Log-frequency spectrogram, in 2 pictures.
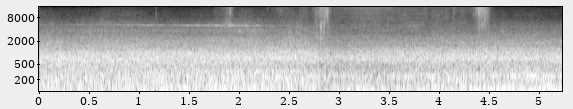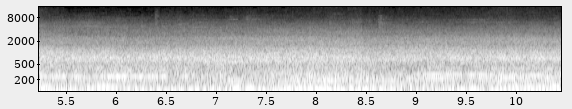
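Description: Tri-Rail commuter train approaching, its diesel engine drone growing stronger partway through over a steady wash of road traffic, with a few short clicks about two to four and a half seconds in.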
